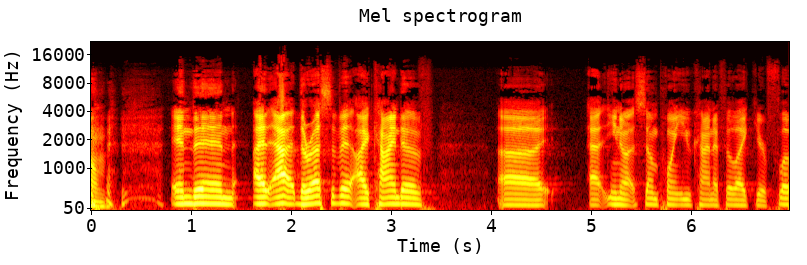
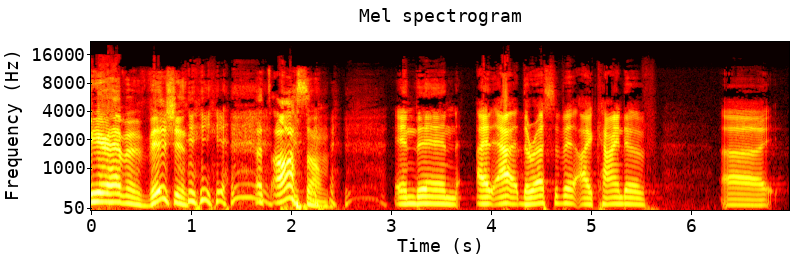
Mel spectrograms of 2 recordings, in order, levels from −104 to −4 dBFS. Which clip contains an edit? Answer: second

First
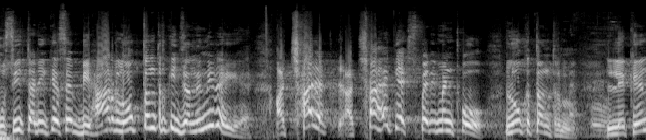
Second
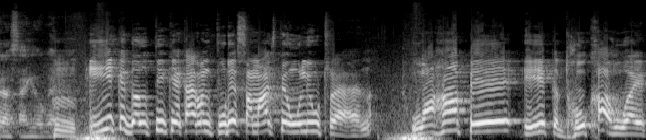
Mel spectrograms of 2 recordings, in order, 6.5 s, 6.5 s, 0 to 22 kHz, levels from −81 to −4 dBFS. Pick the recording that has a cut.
second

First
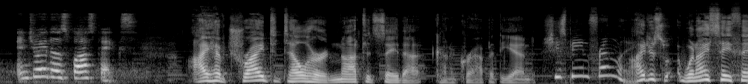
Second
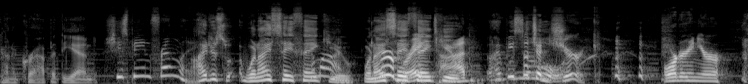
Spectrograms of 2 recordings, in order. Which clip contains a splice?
second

